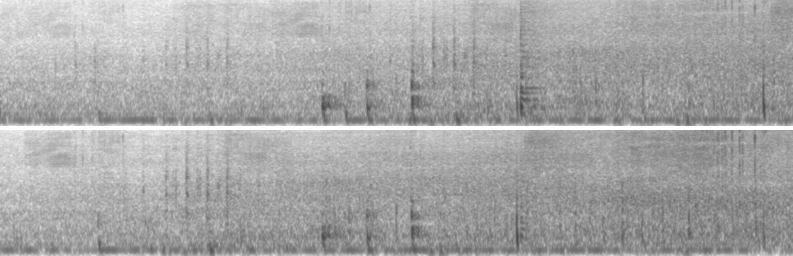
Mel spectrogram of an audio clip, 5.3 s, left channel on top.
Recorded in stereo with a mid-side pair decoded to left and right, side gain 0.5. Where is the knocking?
5° left.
